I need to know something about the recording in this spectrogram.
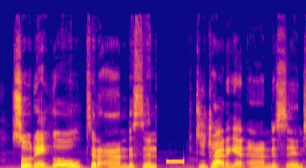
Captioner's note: beep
